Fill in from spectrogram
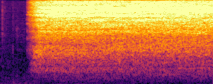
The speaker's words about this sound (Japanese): で、しかもその隙間もちゃんと布テープで 塞いでいこうっていうことなんですけど、えー、この防音壁でできた箱に工事の機械を入れて、どのぐらい音が変わるか 実験しました。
